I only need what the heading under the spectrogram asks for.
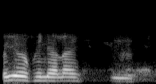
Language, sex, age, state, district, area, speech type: Bodo, male, 45-60, Assam, Udalguri, rural, conversation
